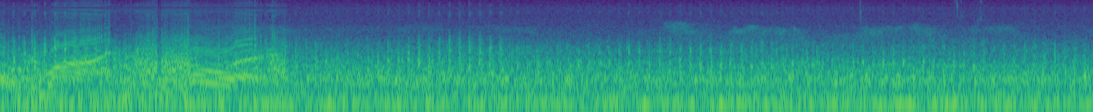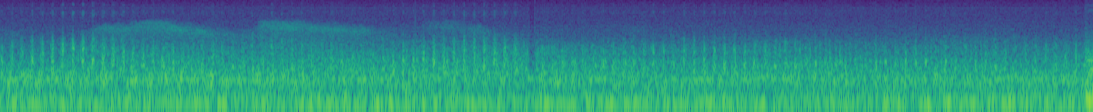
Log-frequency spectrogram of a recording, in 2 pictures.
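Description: Comanche and Hokum attack helicopters in the flight simulator game Enemy Engaged, with a steady, loud rotor and engine drone running throughout and a brief burst of other noise at the start.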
